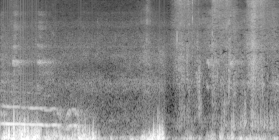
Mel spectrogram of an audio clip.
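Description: Wind rumble on the microphone, loudest in the first second and a half, with a steady held tone over it that falls slightly and stops about a second in. Then faint outdoor background with one more short rumble in the middle.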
